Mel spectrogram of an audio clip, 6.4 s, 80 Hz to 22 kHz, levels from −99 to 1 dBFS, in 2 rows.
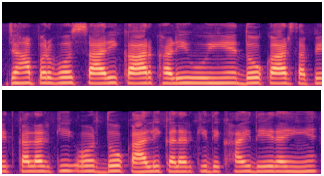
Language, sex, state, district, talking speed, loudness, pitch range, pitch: Hindi, female, Madhya Pradesh, Bhopal, 205 wpm, -17 LUFS, 225-240 Hz, 230 Hz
